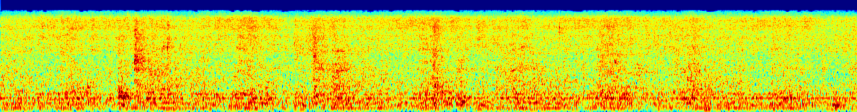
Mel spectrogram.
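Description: Steady hum and whoosh of an electric fan running in the room, with a few faint soft taps.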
